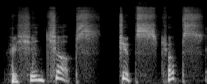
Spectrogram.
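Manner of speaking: high, drawn-out fake Australian; attempted Australian accent. Gamer testing an accent he can't do, exaggerated Australian. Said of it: "I can't do Australian accent".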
